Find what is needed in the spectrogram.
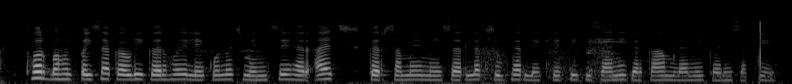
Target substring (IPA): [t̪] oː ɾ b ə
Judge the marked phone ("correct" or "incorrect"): incorrect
